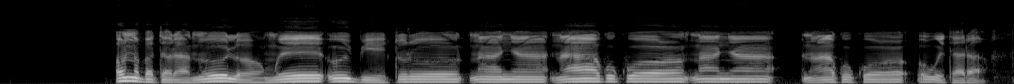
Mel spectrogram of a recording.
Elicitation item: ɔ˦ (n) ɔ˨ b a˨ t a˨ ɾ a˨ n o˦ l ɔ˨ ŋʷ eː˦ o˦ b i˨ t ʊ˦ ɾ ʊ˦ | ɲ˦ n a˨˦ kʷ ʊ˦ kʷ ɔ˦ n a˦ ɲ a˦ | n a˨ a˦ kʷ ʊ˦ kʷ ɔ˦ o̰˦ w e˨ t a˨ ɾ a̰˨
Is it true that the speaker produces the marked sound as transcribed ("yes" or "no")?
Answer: yes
